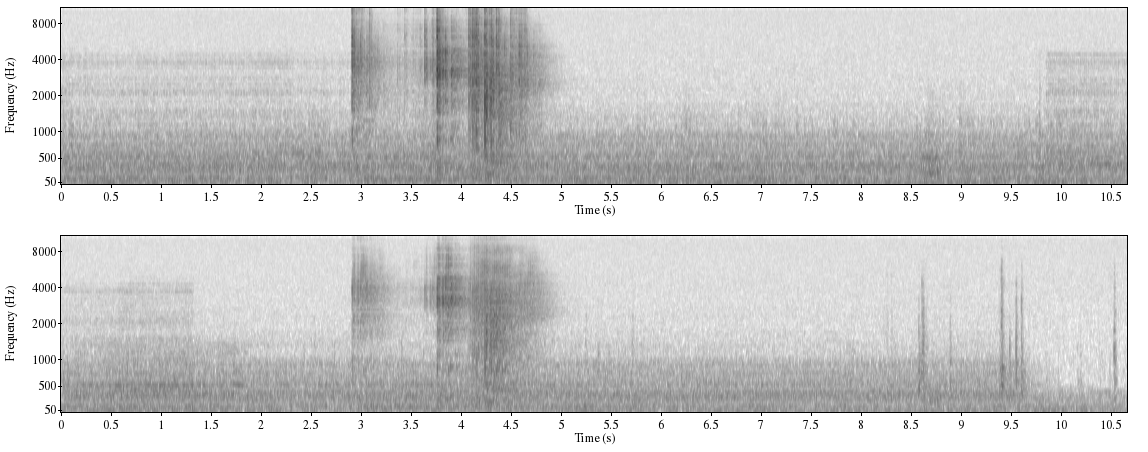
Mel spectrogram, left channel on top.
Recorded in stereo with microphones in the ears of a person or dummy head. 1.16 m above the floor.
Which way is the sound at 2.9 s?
65° left (ahead or behind).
